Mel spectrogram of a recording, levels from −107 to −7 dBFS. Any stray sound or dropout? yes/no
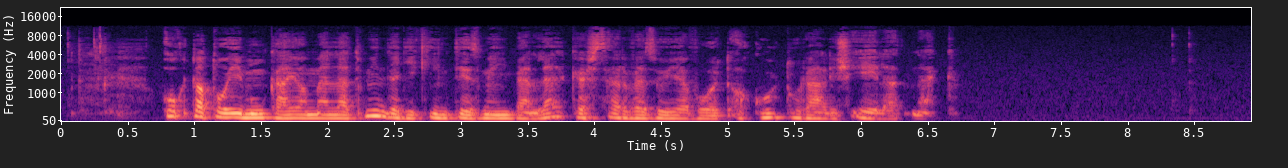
no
